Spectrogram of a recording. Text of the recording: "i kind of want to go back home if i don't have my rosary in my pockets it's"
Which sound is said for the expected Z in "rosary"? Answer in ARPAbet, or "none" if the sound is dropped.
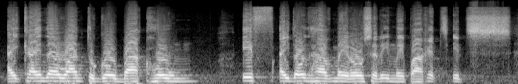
S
